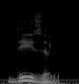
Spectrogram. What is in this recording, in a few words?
"diesel", arabic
